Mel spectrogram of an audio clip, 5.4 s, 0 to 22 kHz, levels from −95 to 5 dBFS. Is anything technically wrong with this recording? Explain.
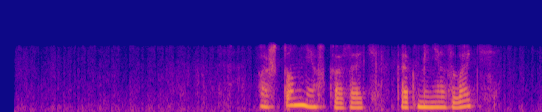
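Yes. Throughout the speech there is Opus voice compression. The encoder was held to its linear-prediction speech coder with a narrow band, which points to a very low bitrate of around 6 kbps, possibly with long frames. It discarded everything above about 4.3 kHz and coded the excitation only coarsely. As a result, the damage is heavy: the voice sounds muffled and telephone-thin, with a hoarse, slightly robotic, buzzy quality in place of natural breathiness and detail.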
